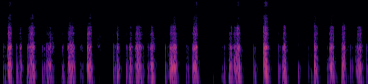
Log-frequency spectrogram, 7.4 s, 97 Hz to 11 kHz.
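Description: A Brause Cito Fein steel dip pen nib writes Korean text on a lined paper sheet. It makes a quiet, rapid series of short scratchy strokes with brief pauses between them, each a dry rasp with a low hum near 230 Hz and little high-end brightness.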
